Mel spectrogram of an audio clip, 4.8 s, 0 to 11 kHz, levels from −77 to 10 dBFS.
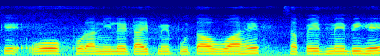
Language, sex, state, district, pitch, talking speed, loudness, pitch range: Hindi, male, Chhattisgarh, Bilaspur, 145 Hz, 165 wpm, -15 LUFS, 140-155 Hz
